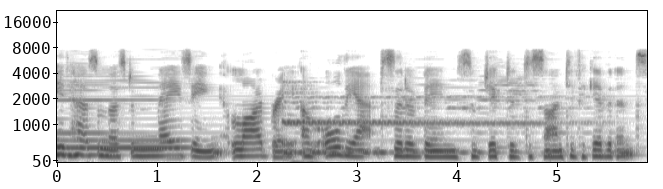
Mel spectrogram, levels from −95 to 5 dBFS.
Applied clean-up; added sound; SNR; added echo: classical method log-MMSE.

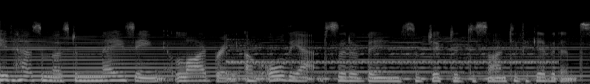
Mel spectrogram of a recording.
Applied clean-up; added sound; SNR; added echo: none; Organ + Bowed string instrument; 5 dB; none.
